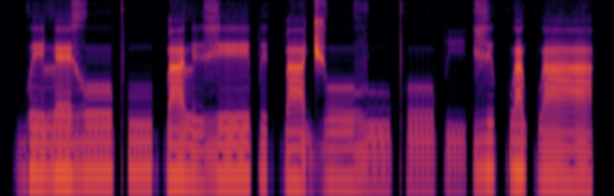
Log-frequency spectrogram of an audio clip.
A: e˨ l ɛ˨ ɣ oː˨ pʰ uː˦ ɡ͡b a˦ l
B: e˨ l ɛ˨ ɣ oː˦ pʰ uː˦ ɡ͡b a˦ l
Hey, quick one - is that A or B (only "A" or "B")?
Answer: B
